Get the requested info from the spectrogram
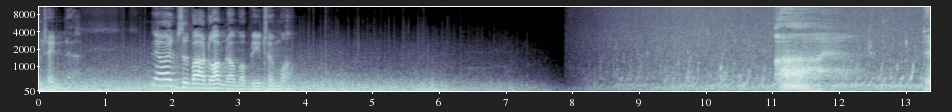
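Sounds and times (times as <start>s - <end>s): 
speech: 0.1s - 0.7s, 1.7s - 3.9s
water bubbling in a hot tub: 8.1s - 13.3s.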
